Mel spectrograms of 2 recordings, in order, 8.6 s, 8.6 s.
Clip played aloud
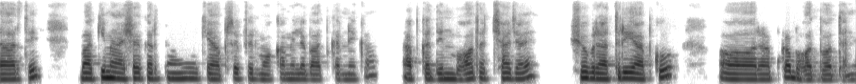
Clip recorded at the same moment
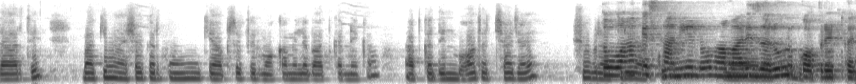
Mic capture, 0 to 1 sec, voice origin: echo only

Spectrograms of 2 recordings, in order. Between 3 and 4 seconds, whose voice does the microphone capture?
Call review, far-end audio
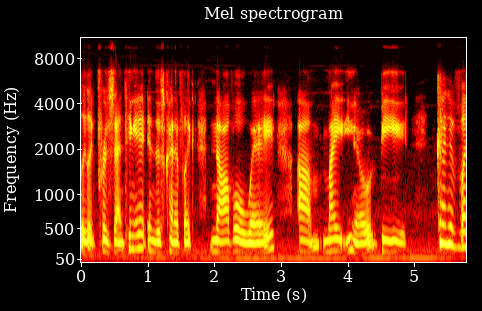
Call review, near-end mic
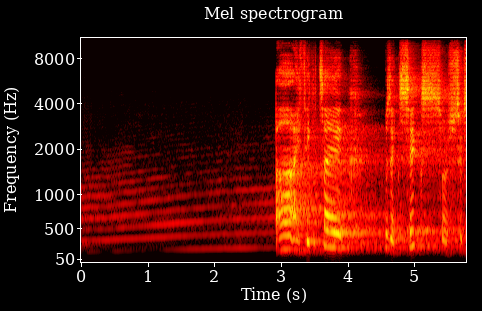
user only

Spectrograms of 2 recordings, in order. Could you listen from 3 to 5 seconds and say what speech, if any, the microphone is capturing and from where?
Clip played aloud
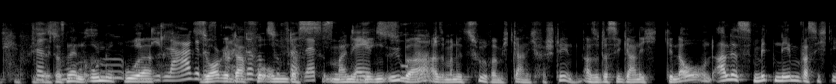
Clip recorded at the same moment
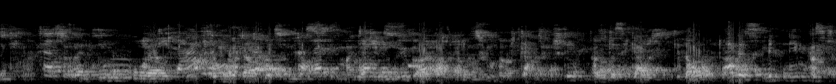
echo only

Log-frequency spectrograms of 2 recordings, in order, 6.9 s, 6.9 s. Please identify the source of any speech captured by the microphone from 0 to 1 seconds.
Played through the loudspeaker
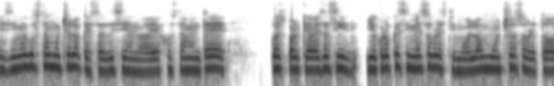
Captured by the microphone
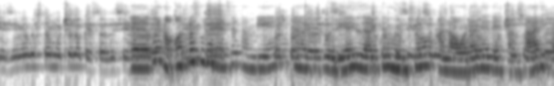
echo only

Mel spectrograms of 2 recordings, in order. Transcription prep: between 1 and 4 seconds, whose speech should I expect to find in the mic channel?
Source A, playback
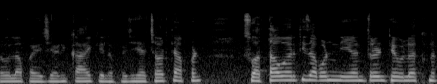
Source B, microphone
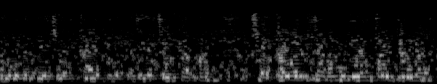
echo only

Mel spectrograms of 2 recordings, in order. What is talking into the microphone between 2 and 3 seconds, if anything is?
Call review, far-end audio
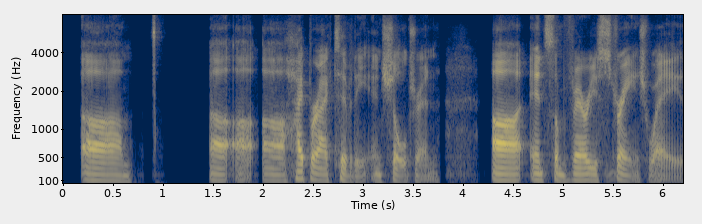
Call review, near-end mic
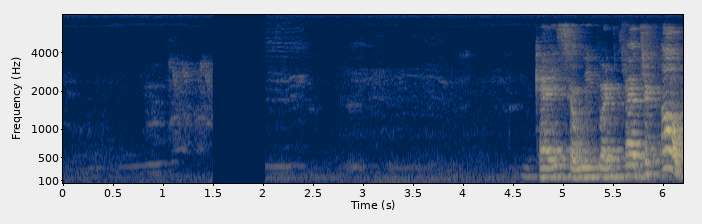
neither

